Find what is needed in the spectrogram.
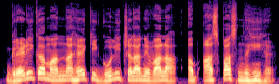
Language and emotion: Hindi, neutral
